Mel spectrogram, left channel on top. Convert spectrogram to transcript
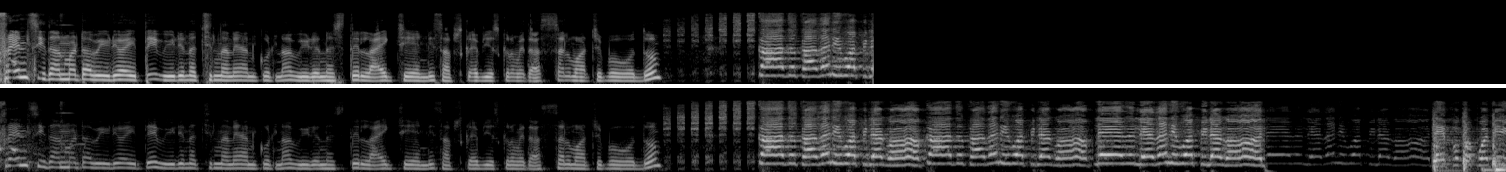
ఫ్రెండ్స్ ఇదనమాట వీడియో అయితే. వీడియో నచ్చిందని అనుకుంటున్నా. వీడియో నచ్చితే లైక్ చేయండి, సబ్స్క్రైబ్ చేసుకోవడం అయితే అస్సలు మర్చిపోవద్దు. కాదు కాదని ఓ పిల్లగో, కాదు కాదని ఓ పిల్లగో, లేదు లేదని ఓ పిల్లగో, లేదు లేదని ఓ పిల్లగో, లేపకపోతే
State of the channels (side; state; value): left; drops out; at 8.8 s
